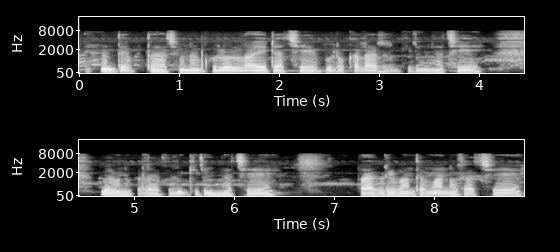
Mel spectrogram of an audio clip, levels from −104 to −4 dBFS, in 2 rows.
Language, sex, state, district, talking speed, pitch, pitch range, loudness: Bengali, male, West Bengal, Purulia, 85 wpm, 115 Hz, 115-125 Hz, -16 LUFS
